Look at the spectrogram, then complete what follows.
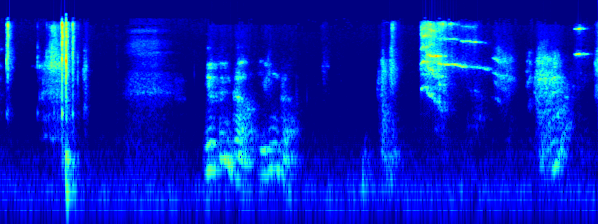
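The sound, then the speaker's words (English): A cat named Joan meows loudly several times, each call a drawn-out, high, wavering cry separated by short pauses, with a few clicks and faint rustling between them. “All right, Joan, you're going to have to leave because you're meowing really loud.”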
